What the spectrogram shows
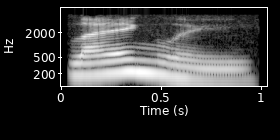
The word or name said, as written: Langley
